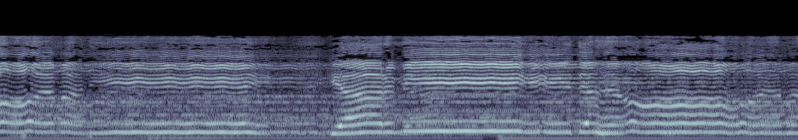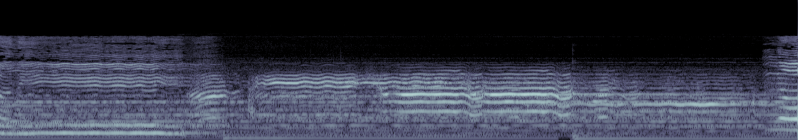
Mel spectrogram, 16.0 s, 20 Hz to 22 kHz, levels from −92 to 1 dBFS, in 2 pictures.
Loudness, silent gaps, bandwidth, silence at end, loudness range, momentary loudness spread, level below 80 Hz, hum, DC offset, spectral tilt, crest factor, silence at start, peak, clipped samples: -23 LUFS; none; 8 kHz; 0 s; 10 LU; 15 LU; -54 dBFS; none; under 0.1%; -2 dB/octave; 16 dB; 0 s; -8 dBFS; under 0.1%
